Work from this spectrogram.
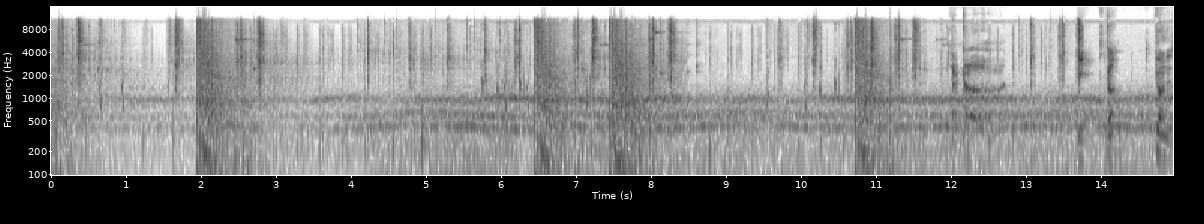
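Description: Gunfire from a weapon in the video game Half-Life: Blue Shift, several sharp loud shots at uneven intervals with ringing tails, over a steady droning game ambience.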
